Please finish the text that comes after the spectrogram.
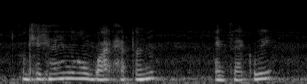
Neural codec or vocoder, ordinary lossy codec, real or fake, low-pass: codec, 16 kHz, 4 kbps, FreqCodec, smaller model; none; fake; 7.2 kHz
